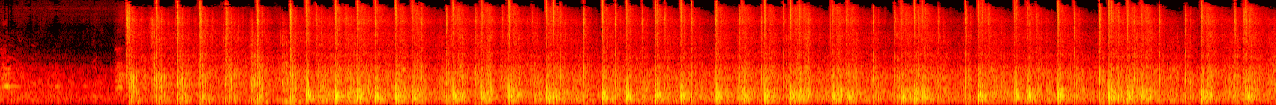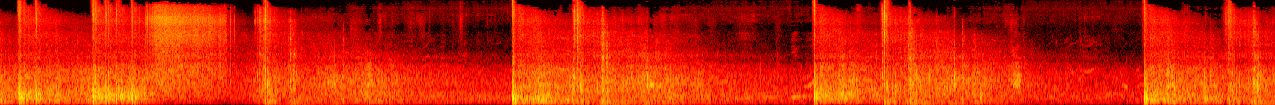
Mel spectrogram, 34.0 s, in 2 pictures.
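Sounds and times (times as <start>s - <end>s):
fireworks bangs: 0.0s - 34.0s
fireworks hissing: 18.6s - 20.6s.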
